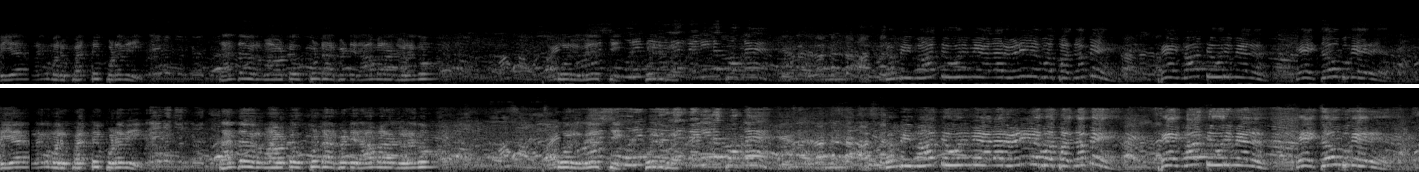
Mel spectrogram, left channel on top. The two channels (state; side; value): quieter; left; 18.5 dB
